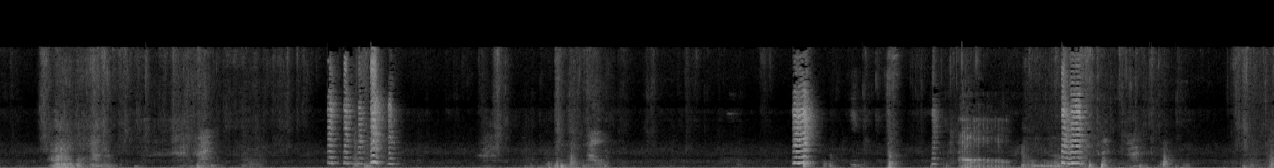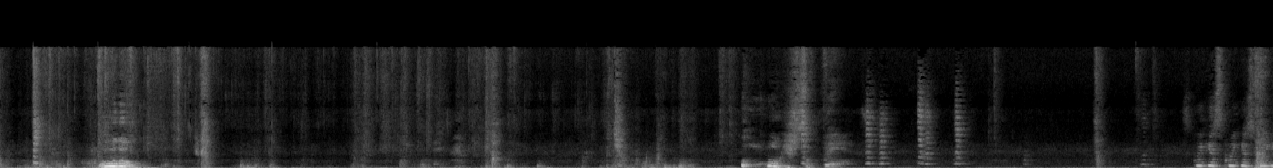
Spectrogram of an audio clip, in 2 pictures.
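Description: Small dog playing with a squeaky plush toy: short scattered squeaks mixed with the dog's own play noises, the loudest sound coming about halfway through.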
